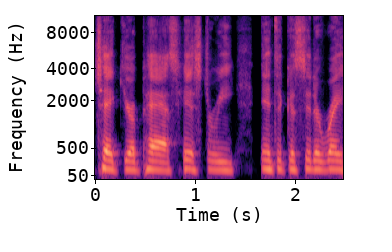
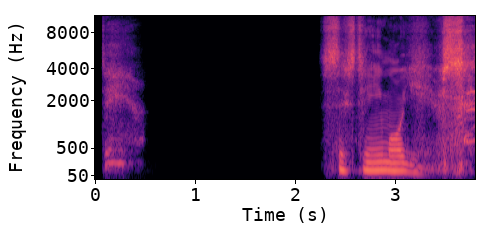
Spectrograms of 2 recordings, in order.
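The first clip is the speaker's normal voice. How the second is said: mock despair; 3 semitones lower, 5 dB quieter, much slower than usual. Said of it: "be like".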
